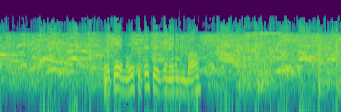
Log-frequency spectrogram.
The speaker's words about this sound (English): I think we have more Angoon fans here than we do Hoona fans, or at least it sounds like it. But the Hoona fans are cheering pretty loud, too.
